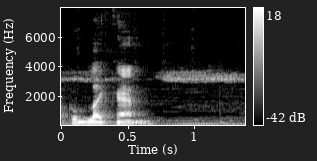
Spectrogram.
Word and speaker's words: Kubla Khan: Now, the title Kubla Khan, of course, refers to the great historical character Kubla Khan, or Kubla Khan as they pronounce it.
